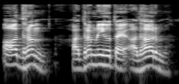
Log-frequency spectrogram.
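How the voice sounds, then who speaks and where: A man with a fairly high voice takes learners through a spelling lesson for an exam. He explains slowly and patiently, and he says each word more than once so it sticks. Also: gravelly, a bit bright. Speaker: exam prep teacher.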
